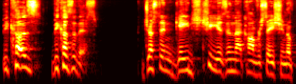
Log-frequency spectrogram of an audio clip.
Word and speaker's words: Gaethje: He hates my Gaethje pronunciation. – Okay. – Gaethje. G-A-G-E-Y.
